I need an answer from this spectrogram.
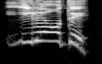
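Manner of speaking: little boy insisting, voiced high and pressing. A narrator's reading. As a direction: plead with the baron to spare the tower. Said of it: "et insiste".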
